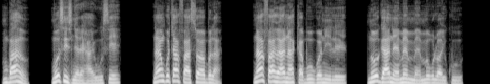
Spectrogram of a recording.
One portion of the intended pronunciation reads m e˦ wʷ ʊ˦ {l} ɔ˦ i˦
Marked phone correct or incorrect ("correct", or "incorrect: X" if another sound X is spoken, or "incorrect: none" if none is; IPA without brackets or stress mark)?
correct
